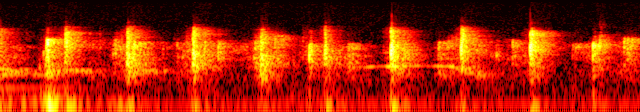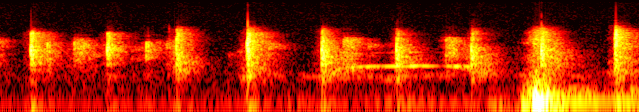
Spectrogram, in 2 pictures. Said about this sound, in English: Hallelujah. Praise the Lord. Are you clapping? Clap it well.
